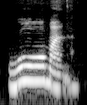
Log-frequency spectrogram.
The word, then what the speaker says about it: woman: Woman. Recordemos que mujer, una sola mujer, la pronunciación es con U.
